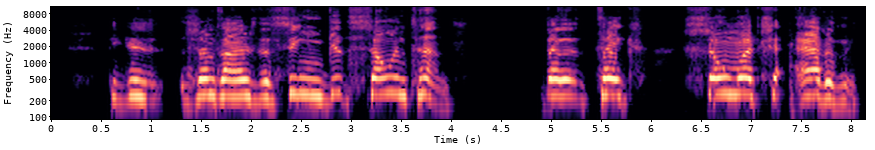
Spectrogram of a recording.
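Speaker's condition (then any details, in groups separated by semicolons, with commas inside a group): Cerebral palsy; unstable voice, pitch goes high and low, speech recognition software produces nonsense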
